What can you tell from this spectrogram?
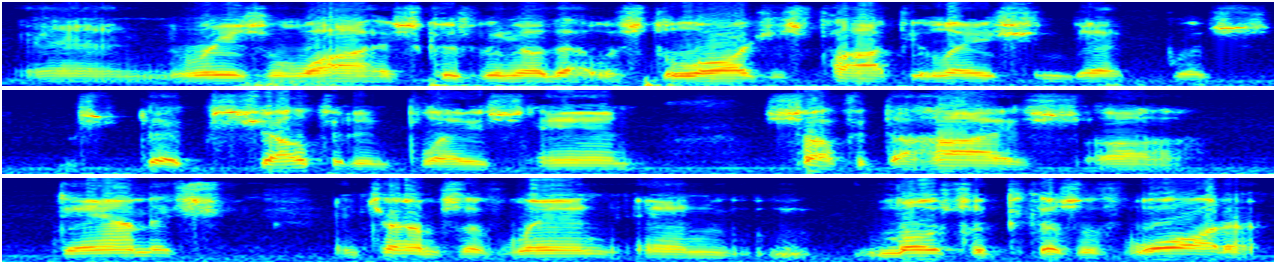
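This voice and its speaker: A man giving a steady live briefing as an emergency official, with many fillers, heard over a speakerphone held up to a studio microphone. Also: sits low, a little slow, gravelly, no room sound, low-quality recording. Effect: speakerphone held up to the studio mic. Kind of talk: live radio phone briefing.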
